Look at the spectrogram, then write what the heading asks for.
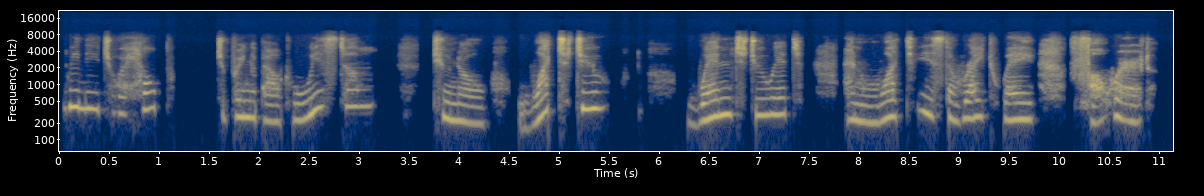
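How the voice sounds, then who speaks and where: A woman puts on a character voice with a high pitch and a soothing tone. She speaks at a fairly slow pace with long, frequent pauses. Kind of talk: guided meditation. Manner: slow, soothing.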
